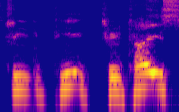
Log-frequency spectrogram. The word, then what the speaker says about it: treatise: How do you pronounce this? Treatise, or how do you?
